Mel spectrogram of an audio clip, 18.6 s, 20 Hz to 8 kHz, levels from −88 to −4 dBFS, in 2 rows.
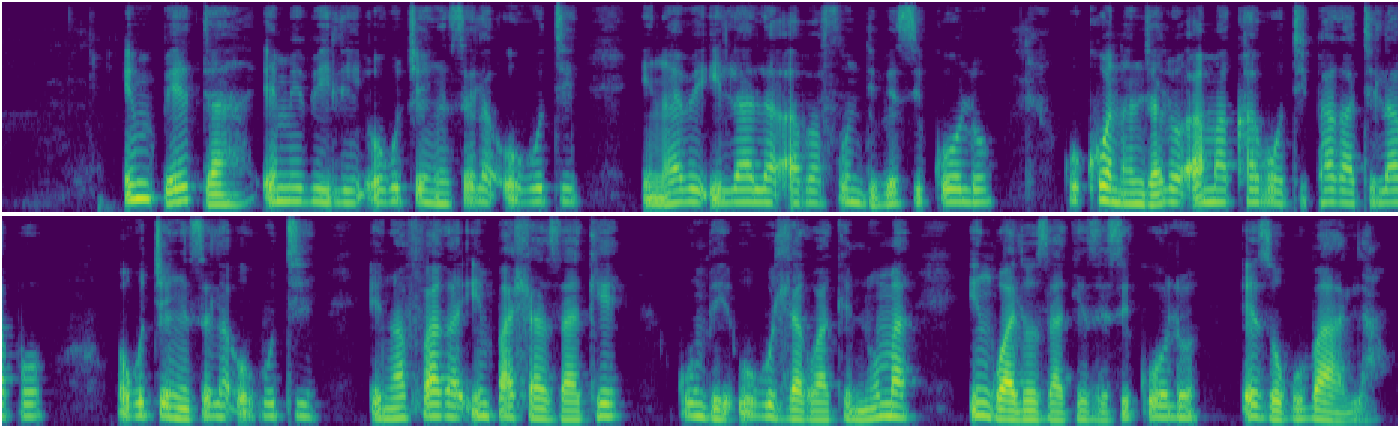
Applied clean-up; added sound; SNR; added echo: none; none; none; none.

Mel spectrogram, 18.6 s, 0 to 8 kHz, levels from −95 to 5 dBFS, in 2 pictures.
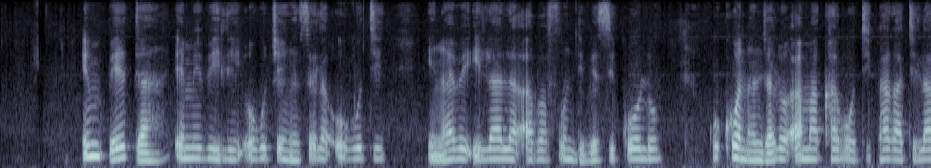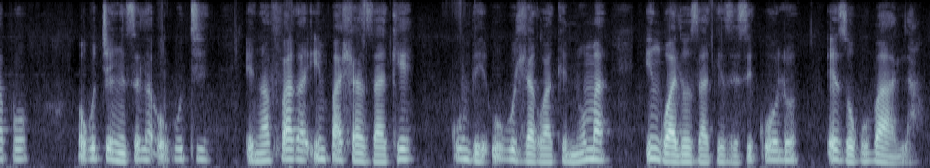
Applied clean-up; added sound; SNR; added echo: neural separator model SepFormer DNS4.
